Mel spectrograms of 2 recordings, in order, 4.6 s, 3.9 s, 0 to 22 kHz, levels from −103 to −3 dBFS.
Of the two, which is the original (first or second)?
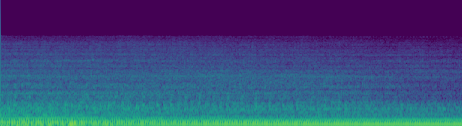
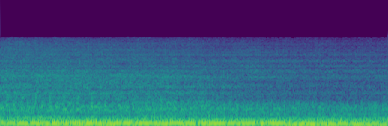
first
